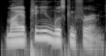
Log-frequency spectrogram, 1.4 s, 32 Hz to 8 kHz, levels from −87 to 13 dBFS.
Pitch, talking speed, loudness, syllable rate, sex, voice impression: 140 Hz, 170 wpm, -16 LUFS, 6.2 syllables/s, male, masculine, adult-like, fluent, sincere, friendly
